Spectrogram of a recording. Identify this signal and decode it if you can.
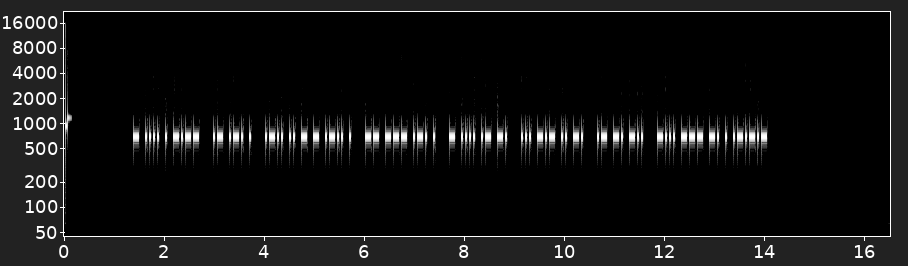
Morse code, heard as a keyed tone, about 32 wpm, 700 Hz. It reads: THEY ARE LITTLE MORE THAN SKIN AND BONE.
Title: Sentences from Top 1600 Words 30wpm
